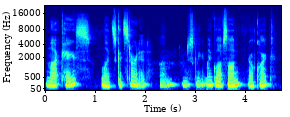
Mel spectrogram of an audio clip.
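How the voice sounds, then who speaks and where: A woman playing a gentle, reassuring veterinarian in a soft-spoken ASMR roleplay, hesitant and soothing as she explains. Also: low voice, unhurried, gravelly, husky, exaggerated voice. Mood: calm, reassuring. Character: gentle, reassuring female veterinarian examining a werewolf patient. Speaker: audio roleplay performer.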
